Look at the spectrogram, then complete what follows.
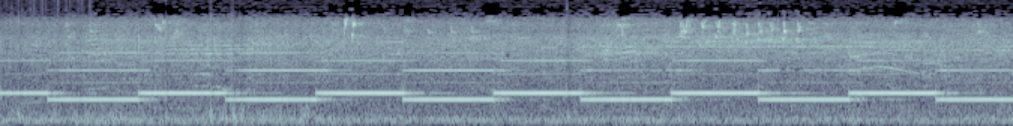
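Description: Railway level-crossing warning alarm sounding as a train approaches: an electronic two-tone signal switching between a higher and a lower note about every two-thirds of a second, over a low steady background noise.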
